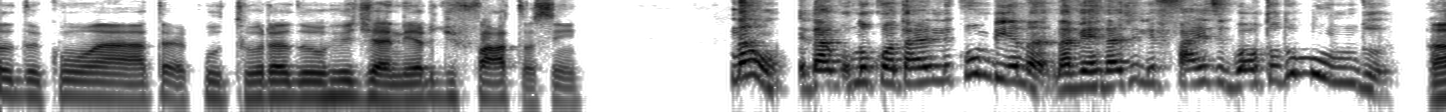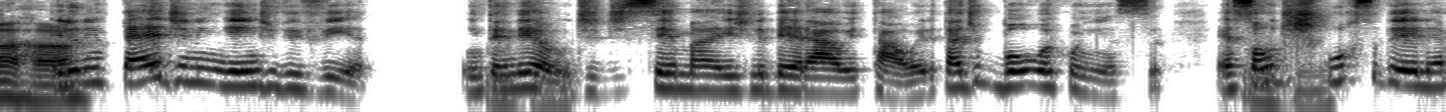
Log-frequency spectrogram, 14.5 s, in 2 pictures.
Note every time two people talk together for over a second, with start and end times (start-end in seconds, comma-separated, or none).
none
